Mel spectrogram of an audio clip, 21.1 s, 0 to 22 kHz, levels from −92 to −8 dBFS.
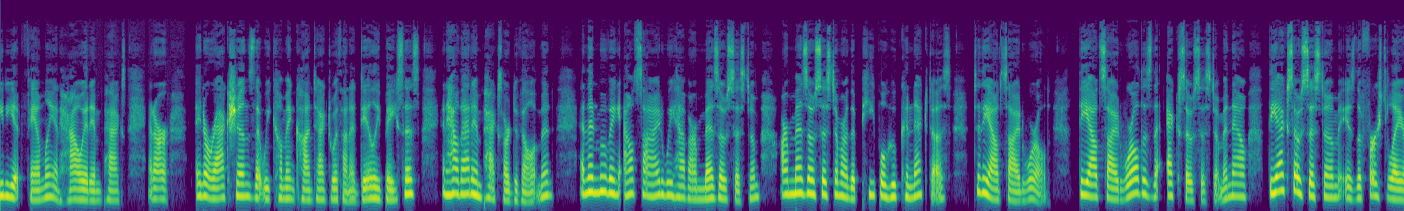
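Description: Low bit depth without dither runs from 1.27 to 2.77 s: the speech turns grainy, with a rough distortion that tracks its loudness, roughest on quiet passages. This is likely rounding to about 10 bits with no dither, leaving error roughly 50 dB down.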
